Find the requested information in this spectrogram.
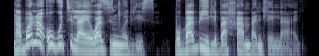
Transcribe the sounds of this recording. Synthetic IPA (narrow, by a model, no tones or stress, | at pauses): ŋaβɔnaʔuɣutʰilajɛwaziŋ͡ǀʱodʱiːsḁ | βɔβaβiliβahambʱand͡ɮʱɛla̰ːnɛ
